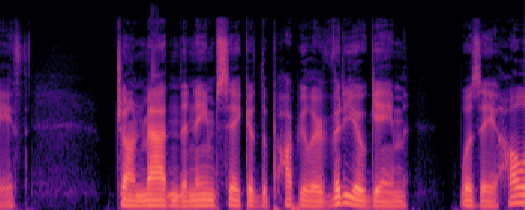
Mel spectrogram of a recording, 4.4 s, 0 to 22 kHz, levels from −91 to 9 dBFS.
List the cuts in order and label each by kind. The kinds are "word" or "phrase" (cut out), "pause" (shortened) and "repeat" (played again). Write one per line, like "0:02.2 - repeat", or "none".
none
